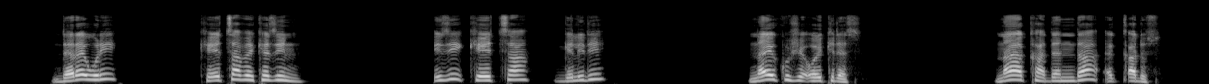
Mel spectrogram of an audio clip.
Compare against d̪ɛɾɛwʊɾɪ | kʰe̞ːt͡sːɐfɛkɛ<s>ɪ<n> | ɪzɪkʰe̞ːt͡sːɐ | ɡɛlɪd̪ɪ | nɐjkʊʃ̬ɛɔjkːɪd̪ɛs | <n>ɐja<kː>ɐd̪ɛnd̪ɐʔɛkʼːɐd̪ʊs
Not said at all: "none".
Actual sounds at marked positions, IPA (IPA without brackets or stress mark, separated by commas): z, n, n, kː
